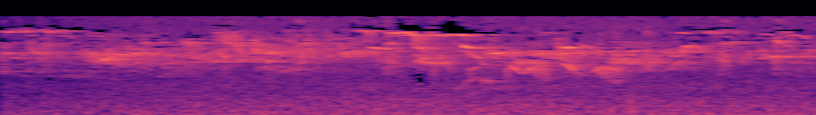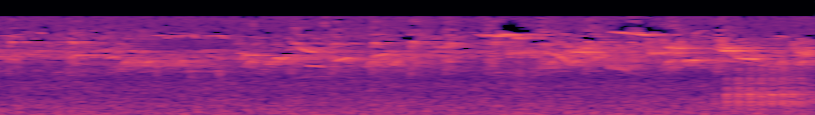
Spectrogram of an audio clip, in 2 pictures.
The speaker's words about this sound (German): Oder ist es doch eine Amsel? Wie gesagt, diese Rufe sind manchmal sehr schwer zu unterscheiden. Das ist doch eine Amsel, keine Singdrossel. Deren Rufe klingen manchmal sehr ähnlich.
